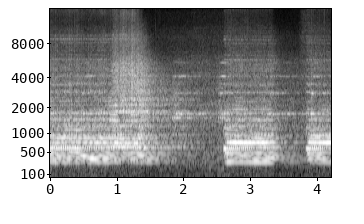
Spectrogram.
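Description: Amtrak ACS-64 electric locomotive's multi-chime air horn sounding a chord. One blast fades out about a second and a half in, a short blast follows near the middle, and another begins just before the end.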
